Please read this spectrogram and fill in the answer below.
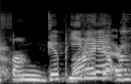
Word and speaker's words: Fungipedia: this word really differently um I'm gonna say fungipedia a brief compendium of mushroom lore do you say fungipedia hit the na you hit the nail on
